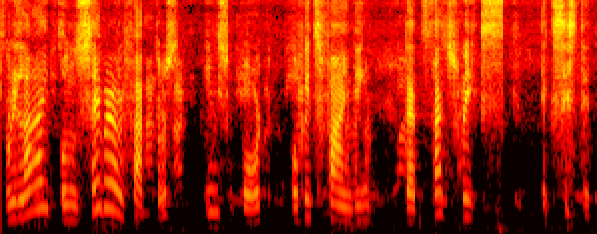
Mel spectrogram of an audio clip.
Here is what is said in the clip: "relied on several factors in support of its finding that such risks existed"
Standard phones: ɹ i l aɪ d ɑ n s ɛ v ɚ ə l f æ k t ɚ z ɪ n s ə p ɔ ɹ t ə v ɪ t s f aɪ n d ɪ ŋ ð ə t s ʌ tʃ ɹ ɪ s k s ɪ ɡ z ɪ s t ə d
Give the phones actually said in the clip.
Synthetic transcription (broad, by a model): ɹ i l aɪ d ɑ n s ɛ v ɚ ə l f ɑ k t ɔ s ɪ n s ə p ɔ ɹ t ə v ɪ t s f aɪ n d ɪ ŋ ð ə t s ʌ tʃ ɹ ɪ k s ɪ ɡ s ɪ s t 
